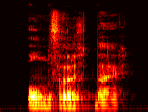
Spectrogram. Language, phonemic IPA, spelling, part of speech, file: Dutch, /ɔɱˈvrʏx(t)bar/, onvruchtbaar, adjective, Nl-onvruchtbaar.ogg
- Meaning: infertile, sterile, barren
